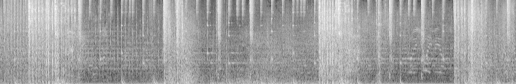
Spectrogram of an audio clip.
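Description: Assault rifle fire in Modern Warfare, with loud, rapid automatic bursts of sharp shots crackling almost continuously and swelling in dense waves, close up, with a faint voice now and then underneath.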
